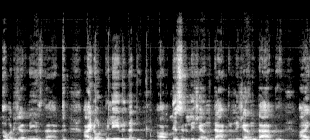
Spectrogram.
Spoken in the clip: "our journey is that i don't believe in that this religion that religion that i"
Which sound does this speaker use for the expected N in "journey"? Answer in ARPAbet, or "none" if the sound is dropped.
N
